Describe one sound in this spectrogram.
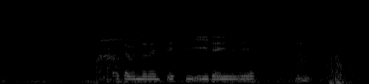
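A middle-aged man speaks briefly into a close microphone.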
